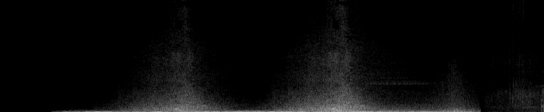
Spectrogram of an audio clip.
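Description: Whoosh sound effects over a deep rumble: two big swells that rise and fade, then a smaller third, cutting off suddenly shortly before the end.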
